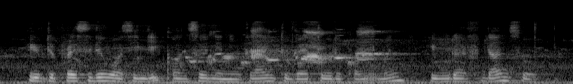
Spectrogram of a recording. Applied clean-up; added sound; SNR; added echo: none; Bird; 4 dB; reverberation time 1.3 s.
